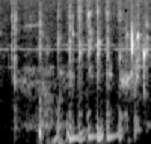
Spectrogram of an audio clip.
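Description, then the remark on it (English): Sipping of sparkling water, with wet mouth clicks and swallowing sounds, and a soft hummed murmur running underneath, all quiet. “Sparkling water.”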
